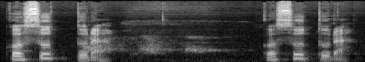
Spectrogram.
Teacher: Esa U previa a la tónica es muy suave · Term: síncopa pretónica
